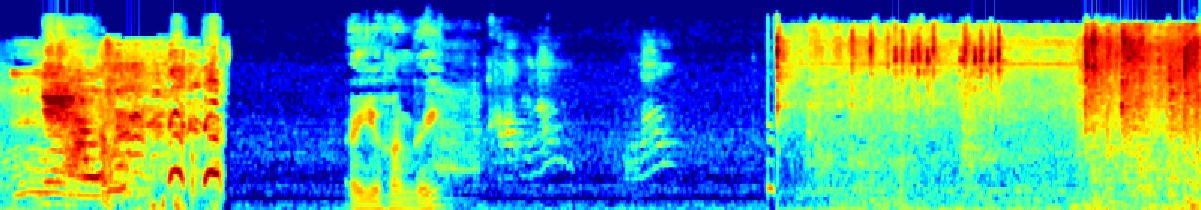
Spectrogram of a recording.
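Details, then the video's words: Domestic cat meowing indoors: after a burst of loud voices, one drawn-out harmonic meow is followed by several short, quieter meows that bend upward and down, with a soft room hum underneath and noisy clatter at the end. "funny cats talking"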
